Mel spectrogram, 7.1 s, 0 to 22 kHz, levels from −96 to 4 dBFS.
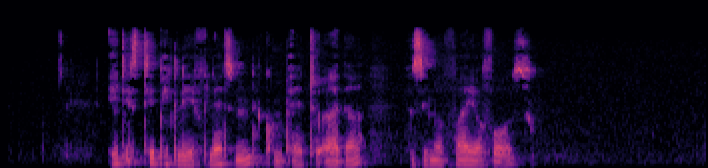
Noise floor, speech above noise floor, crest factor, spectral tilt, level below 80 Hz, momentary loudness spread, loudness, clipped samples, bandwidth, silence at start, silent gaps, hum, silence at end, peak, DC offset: -77 dBFS; 36 dB; 24 dB; -3 dB/octave; -76 dBFS; 14 LU; -40 LUFS; under 0.1%; 11 kHz; 1.1 s; none; none; 1.75 s; -20 dBFS; under 0.1%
